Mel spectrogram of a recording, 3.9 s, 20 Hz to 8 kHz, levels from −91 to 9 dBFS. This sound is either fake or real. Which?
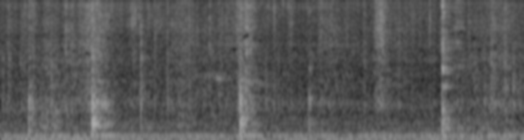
real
